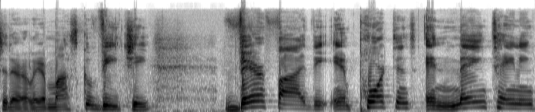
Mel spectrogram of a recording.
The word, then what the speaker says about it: Moscovici: consistency and influence consistency a consistency according to moscow vichy i'm sorry i mispronounced it earlier moscovici verified the importance in maintaining consistency in other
